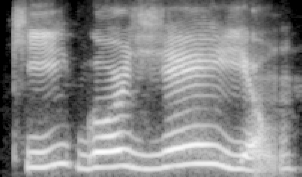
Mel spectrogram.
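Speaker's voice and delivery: very slow, syllable-by-syllable "gorjeiam"; escansão bem lenta. Shown as a demonstration. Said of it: "as aves que a". ("gorjeiam" bem devagar, sílaba por sílaba)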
